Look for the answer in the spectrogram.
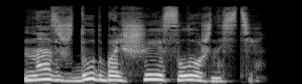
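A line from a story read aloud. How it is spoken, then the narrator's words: Forced out, strained. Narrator (Russian): выдавил он наконец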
